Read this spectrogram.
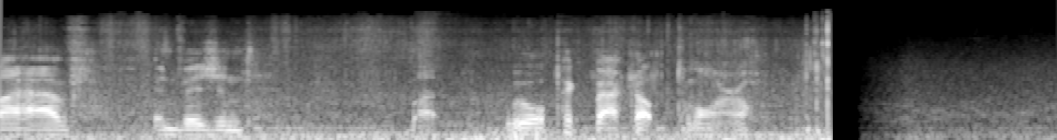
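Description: A young man talks close by, explaining.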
